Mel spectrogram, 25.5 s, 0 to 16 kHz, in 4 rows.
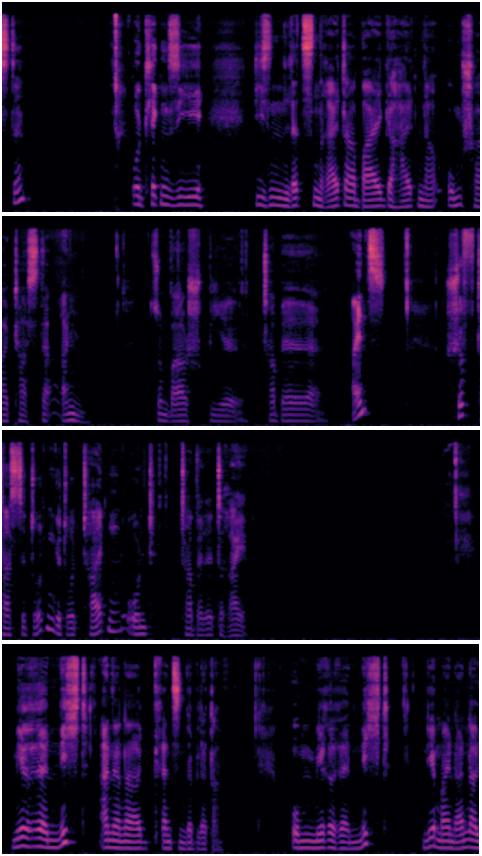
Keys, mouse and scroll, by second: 8.5 click, 9.6 click, 14.7 shift+click.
